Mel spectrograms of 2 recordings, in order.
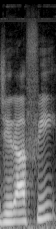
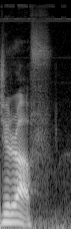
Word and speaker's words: giraffe: giraffe starting with G it's not G ah fee it's giraffe and we have a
